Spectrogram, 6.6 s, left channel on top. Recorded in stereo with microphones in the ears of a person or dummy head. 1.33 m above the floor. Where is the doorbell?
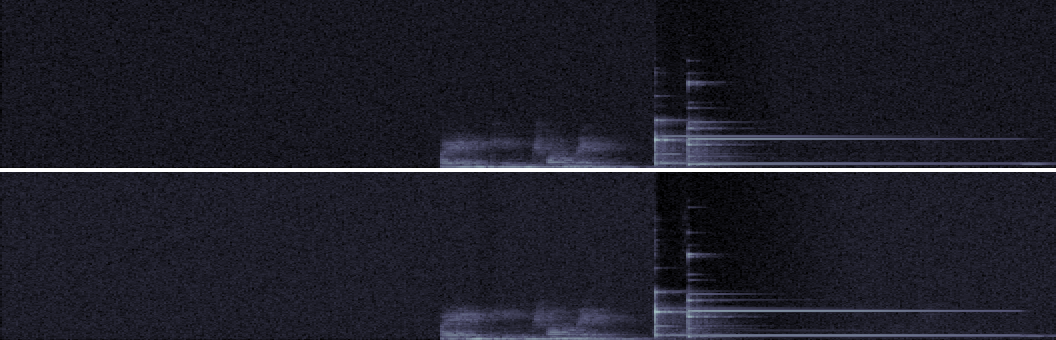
10° right (ahead or behind), 3 m.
